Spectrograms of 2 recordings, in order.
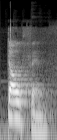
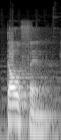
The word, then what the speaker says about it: dolphin: Dolphin, the problem here is in the middle, P-H for a F sound.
